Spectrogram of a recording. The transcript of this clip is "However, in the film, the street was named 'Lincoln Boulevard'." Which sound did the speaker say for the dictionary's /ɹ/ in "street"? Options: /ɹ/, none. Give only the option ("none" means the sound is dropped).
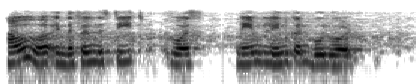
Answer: none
